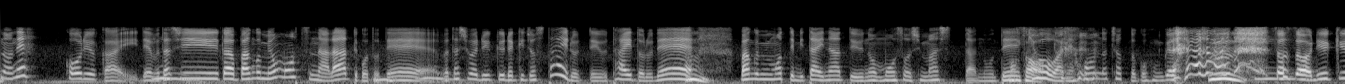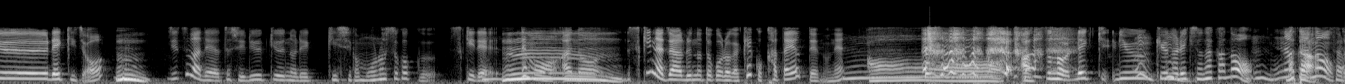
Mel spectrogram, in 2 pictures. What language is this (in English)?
Japanese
